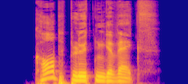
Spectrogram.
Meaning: 1. any plant of the composite family (Asteraceae) 2. collective noun for plants of the composite family (Asteraceae)
- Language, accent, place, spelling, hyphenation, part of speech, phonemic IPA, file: German, Germany, Berlin, Korbblütengewächs, Korb‧blü‧ten‧ge‧wächs, noun, /ˈkɔɐ̯pblyːtən.ɡəˌvɛks/, De-Korbblütengewächs.ogg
